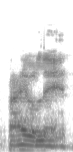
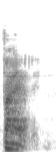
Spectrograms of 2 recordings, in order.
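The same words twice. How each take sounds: First: Violin with LIN stressed; correct stress. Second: Violin with VI stressed, end reduced; VI-o-lin for violin; wrong stress. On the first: Correcting the mistake for learners, violin stressed on LIN. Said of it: "primary stress is on". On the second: Showing learners what to avoid, violin stressed on VI. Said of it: "probably not". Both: Shown as a demonstration.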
